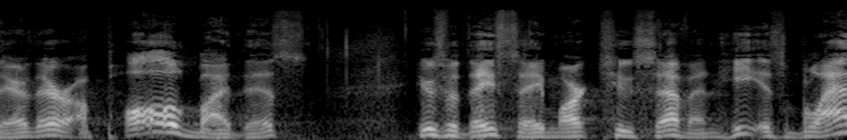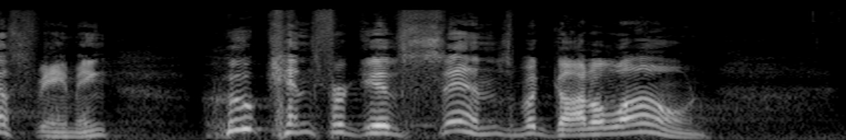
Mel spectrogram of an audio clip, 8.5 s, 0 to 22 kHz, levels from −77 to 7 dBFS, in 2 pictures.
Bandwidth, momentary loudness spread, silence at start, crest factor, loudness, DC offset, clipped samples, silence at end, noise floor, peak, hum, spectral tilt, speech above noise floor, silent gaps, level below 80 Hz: 16.5 kHz; 10 LU; 0 s; 20 dB; -21 LUFS; under 0.1%; under 0.1%; 0.7 s; -55 dBFS; -2 dBFS; none; -4 dB/octave; 33 dB; none; -58 dBFS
